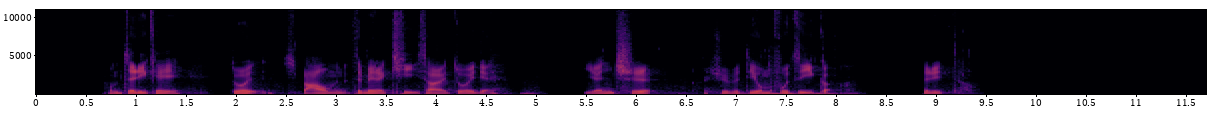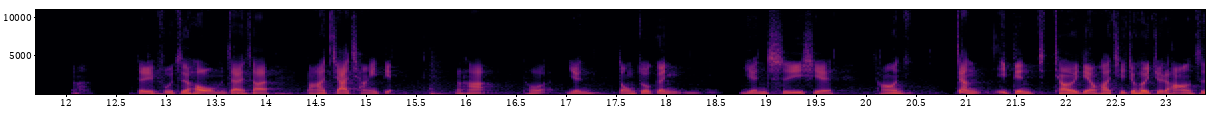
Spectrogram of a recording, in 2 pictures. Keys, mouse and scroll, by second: 3.5 shift+click, 4.5 shift+click, 6.5-7.4 drag, 7.4 shift+d, 8.6-11.9 drag, 12.9 KP_1, 13.8-14.2 shift+middle drag, 14.2-14.6 scroll up 1, 14.6 drag, 15.2 click, 16.3 click, 18.7 click, 19.8 click, 22.9-23.3 shift+middle drag.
